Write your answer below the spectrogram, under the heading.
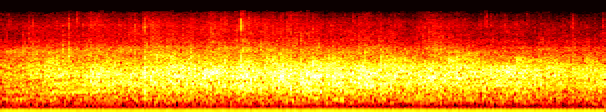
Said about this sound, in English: Give him a hand clap.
